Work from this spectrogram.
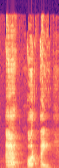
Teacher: ये कंठ और तालु दोनों से मिलकर बने हुए हैं, इसलिए इनको कंठ तालव्य कहते हैं।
